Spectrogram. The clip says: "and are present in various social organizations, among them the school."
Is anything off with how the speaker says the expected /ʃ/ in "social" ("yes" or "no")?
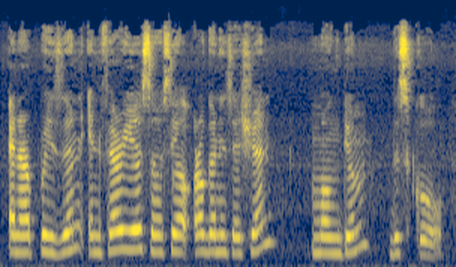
yes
